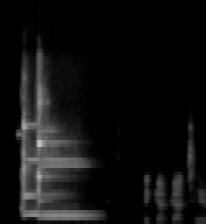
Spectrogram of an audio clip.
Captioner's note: doorbell ringing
